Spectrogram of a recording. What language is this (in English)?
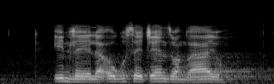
Zulu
